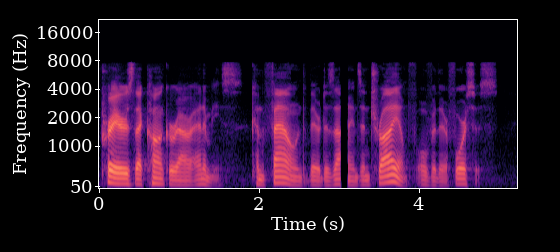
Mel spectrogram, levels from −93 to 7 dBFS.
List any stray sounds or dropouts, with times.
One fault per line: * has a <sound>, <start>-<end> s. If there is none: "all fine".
* has a dropout, 3.0-3.1 s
